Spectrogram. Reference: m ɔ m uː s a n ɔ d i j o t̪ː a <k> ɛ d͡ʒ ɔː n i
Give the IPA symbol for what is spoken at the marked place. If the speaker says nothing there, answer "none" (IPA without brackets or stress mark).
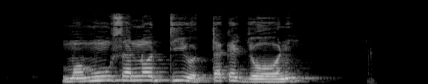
k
